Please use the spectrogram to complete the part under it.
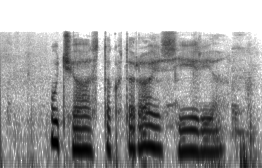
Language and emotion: Russian, sad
